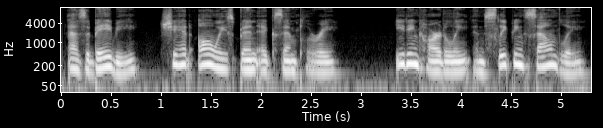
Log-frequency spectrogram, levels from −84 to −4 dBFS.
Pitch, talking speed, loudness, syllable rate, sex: 155 Hz, 145 wpm, -17 LUFS, 5.2 syllables/s, female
